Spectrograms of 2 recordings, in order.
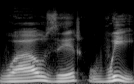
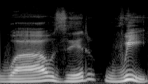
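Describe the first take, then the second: The two takes are said the same way.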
